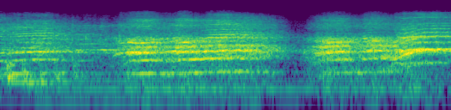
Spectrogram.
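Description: A group of voices singing together on a live concert recording, in long held notes like a chant. The voices come in two drawn-out phrases, with a brief dip between them about four seconds in.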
